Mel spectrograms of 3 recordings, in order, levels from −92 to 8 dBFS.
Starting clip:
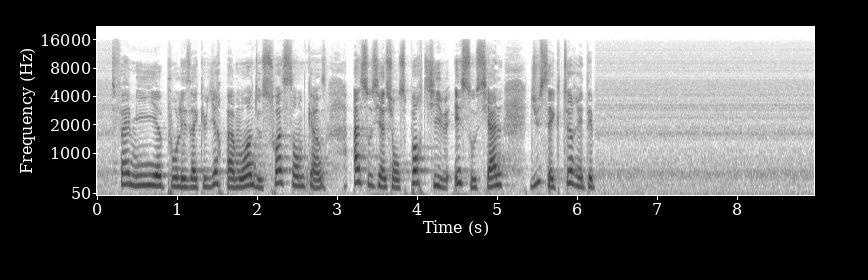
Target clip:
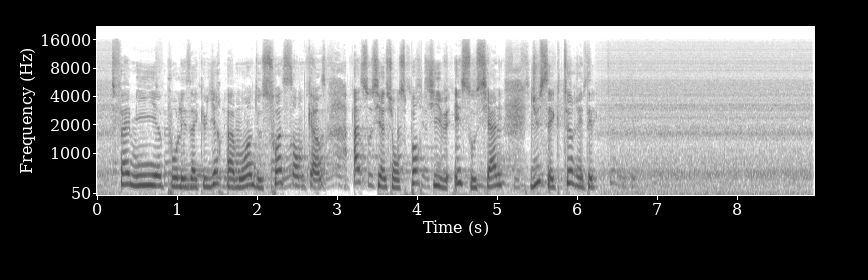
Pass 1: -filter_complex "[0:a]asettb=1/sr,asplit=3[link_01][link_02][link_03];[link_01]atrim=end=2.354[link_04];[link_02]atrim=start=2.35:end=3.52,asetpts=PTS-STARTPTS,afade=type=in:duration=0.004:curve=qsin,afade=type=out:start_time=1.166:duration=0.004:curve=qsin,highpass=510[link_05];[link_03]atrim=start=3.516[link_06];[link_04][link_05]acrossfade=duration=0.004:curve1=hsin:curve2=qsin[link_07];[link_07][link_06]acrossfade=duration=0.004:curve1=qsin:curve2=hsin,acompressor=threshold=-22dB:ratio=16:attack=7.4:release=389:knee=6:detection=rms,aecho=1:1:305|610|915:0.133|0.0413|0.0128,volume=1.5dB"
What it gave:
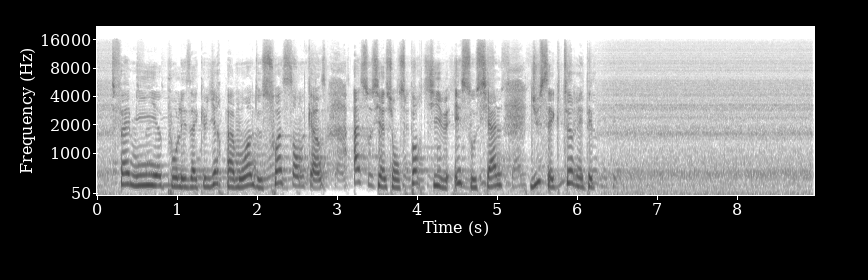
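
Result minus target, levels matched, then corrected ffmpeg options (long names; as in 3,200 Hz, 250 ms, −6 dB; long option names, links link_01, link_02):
echo 234 ms early
-filter_complex "[0:a]asettb=1/sr,asplit=3[link_01][link_02][link_03];[link_01]atrim=end=2.354[link_04];[link_02]atrim=start=2.35:end=3.52,asetpts=PTS-STARTPTS,afade=type=in:duration=0.004:curve=qsin,afade=type=out:start_time=1.166:duration=0.004:curve=qsin,highpass=510[link_05];[link_03]atrim=start=3.516[link_06];[link_04][link_05]acrossfade=duration=0.004:curve1=hsin:curve2=qsin[link_07];[link_07][link_06]acrossfade=duration=0.004:curve1=qsin:curve2=hsin,acompressor=threshold=-22dB:ratio=16:attack=7.4:release=389:knee=6:detection=rms,aecho=1:1:539|1078|1617:0.133|0.0413|0.0128,volume=1.5dB"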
